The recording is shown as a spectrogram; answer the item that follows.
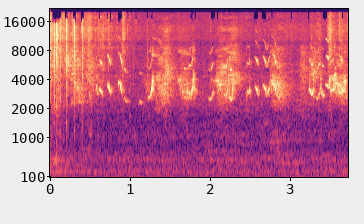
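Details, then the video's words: Chicks outdoors chirping in high short peeps amid rustling, fluttering noise, possibly wings, over a low background hum. "Cute Baby Chicks Chirping Sounds"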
